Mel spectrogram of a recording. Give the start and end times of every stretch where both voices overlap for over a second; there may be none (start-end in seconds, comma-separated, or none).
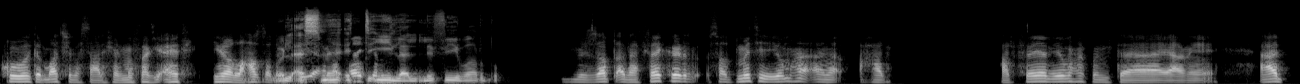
2.4-3.9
